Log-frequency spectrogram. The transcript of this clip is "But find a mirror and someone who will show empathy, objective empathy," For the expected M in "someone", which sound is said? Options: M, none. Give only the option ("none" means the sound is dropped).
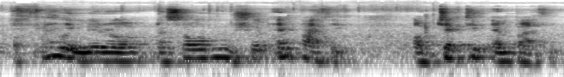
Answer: none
